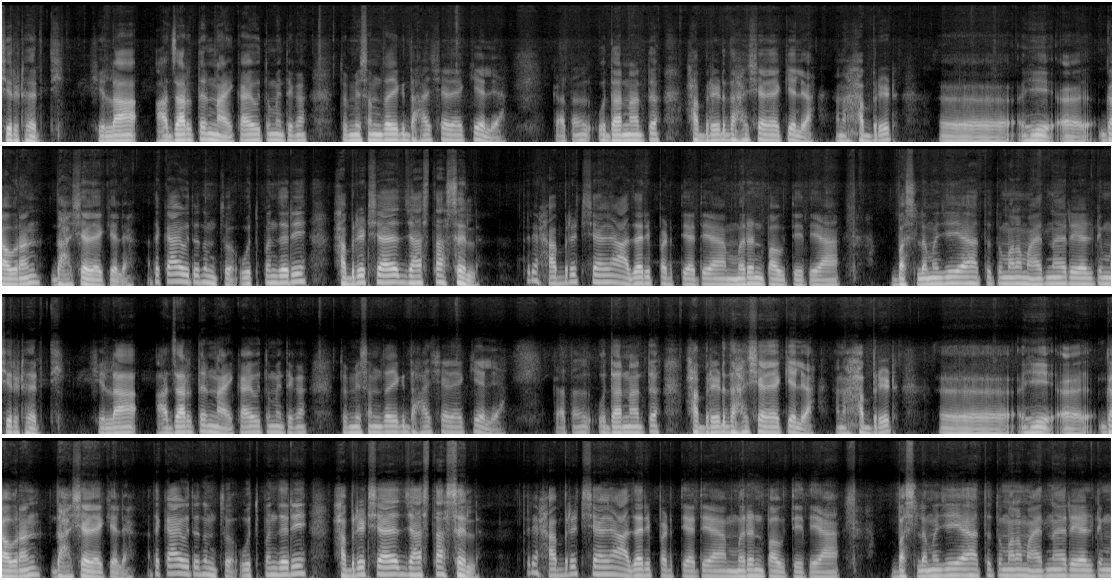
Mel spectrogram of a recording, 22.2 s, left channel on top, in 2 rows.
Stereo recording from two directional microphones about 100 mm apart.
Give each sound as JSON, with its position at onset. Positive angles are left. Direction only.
{"t": 0.0, "sound": "speech", "side_deg": 85}
{"t": 6.1, "sound": "speech", "side_deg": 80}
{"t": 6.8, "sound": "speech", "side_deg": 30}
{"t": 7.1, "sound": "speech", "side_deg": 15}
{"t": 20.1, "sound": "speech", "side_deg": 50}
